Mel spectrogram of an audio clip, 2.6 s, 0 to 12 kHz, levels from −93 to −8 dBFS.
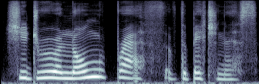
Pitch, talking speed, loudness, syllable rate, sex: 235 Hz, 185 wpm, -16 LUFS, 4.2 syllables/s, female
